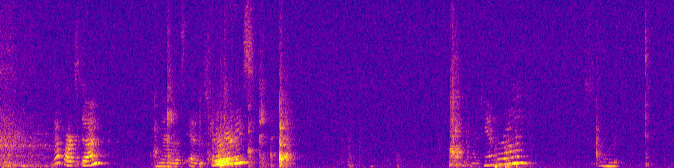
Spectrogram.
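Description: An elderly woman talks calmly nearby.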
